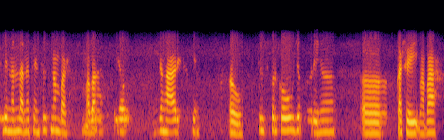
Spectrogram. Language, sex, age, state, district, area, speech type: Bodo, female, 45-60, Assam, Kokrajhar, rural, conversation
